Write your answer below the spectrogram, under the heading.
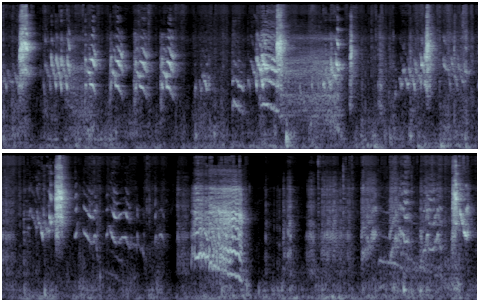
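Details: Baby parrot being hand-fed, giving harsh, raspy, hissing bursts in irregular runs, with a few short squeaky downslurred notes between them and soft handling noises.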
